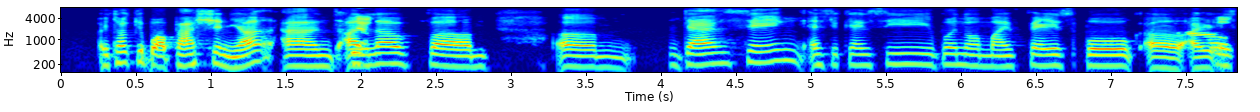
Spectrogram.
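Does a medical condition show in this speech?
Yes: cleft lip and palate; born with speech impediment from palate break, about 1 to 1.5 years speech therapy.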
